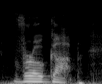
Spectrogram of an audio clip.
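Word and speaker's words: Vroegop: Difficult last name to pronounce, but V-R-O-E-G-O-P-P, Vrogop.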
